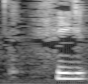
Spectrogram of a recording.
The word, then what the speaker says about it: fille: So ma fille, fille like Fiona or Fion.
